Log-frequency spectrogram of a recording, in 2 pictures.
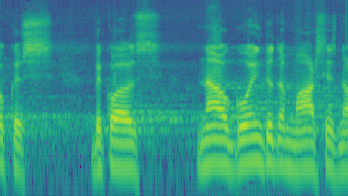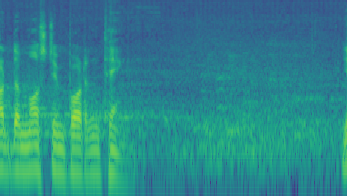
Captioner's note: laughter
